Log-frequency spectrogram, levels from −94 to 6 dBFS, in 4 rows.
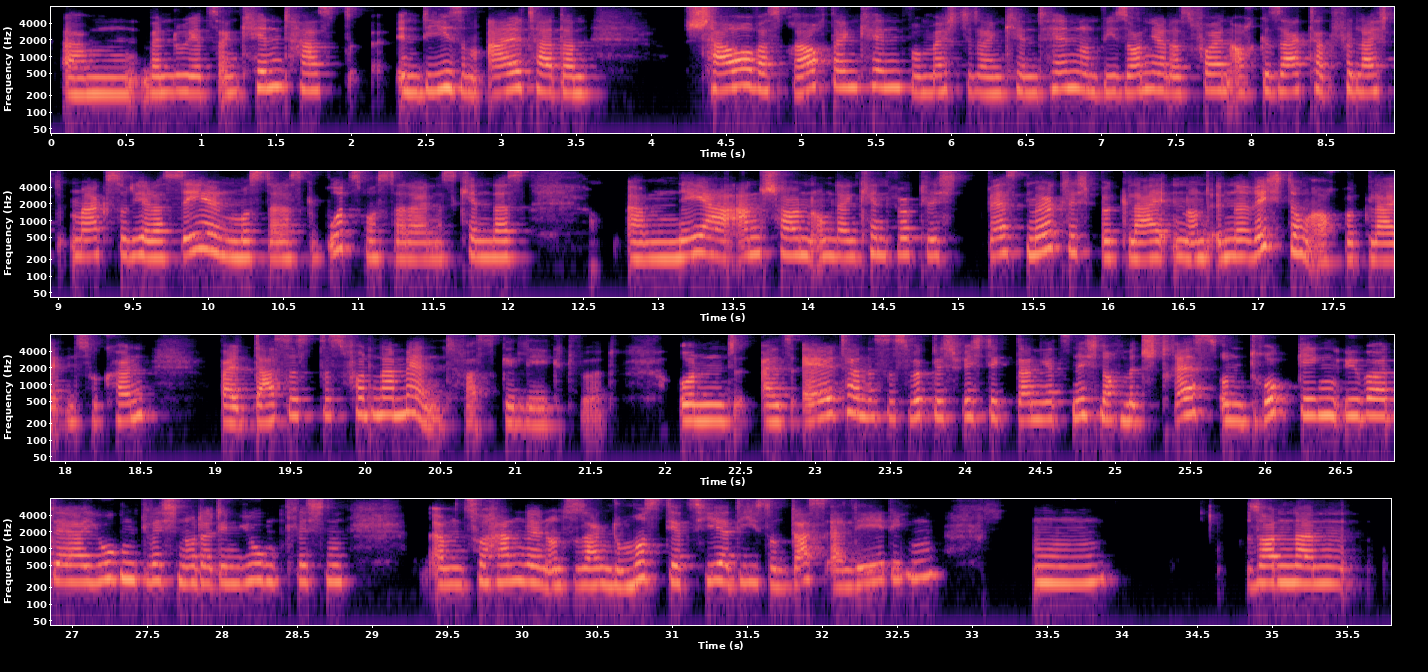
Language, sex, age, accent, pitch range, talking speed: German, female, 20-39, German, 220-260 Hz, 170 wpm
